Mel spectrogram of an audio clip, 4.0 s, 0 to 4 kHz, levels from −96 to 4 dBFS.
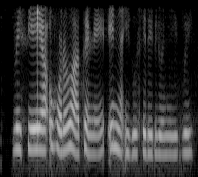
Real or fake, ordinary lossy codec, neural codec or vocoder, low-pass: fake; none; codec, 24 kHz, 0.9 kbps, WavTokenizer, small release; 3.6 kHz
